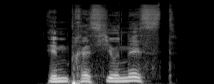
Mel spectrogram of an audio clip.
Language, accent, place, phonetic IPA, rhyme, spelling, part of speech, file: German, Germany, Berlin, [ɪmpʁɛsi̯oˈnɪst], -ɪst, Impressionist, noun, De-Impressionist.ogg
- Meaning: impressionist (one who adheres to impressionism)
